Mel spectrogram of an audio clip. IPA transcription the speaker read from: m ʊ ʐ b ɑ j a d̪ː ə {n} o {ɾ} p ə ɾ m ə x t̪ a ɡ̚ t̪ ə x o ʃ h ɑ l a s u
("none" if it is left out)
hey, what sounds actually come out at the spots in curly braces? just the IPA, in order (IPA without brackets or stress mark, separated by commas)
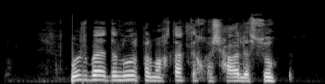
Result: n, ɾ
